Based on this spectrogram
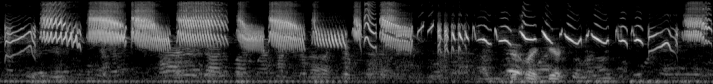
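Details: Towa towa singing in a bird singing competition: a loud run of rich, rapid warbled phrases, then quick twittering, looping whistled notes, with a soft low hum underneath.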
